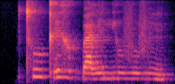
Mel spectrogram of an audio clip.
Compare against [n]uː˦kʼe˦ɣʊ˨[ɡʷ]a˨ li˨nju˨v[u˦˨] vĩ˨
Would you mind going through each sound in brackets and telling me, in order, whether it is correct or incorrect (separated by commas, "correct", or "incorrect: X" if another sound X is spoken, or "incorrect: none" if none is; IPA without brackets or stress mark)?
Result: incorrect: tʰ, incorrect: ɡ͡b, incorrect: u˨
